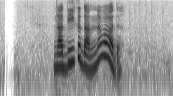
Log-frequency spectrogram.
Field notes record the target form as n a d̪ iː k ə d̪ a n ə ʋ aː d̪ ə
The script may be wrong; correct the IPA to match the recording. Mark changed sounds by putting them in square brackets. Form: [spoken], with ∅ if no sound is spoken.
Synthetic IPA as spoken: n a d̪ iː k ə d̪ a [nː] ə ʋ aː d̪ ə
